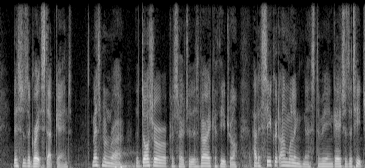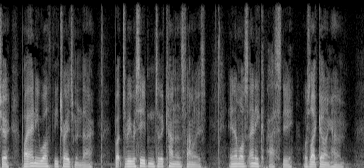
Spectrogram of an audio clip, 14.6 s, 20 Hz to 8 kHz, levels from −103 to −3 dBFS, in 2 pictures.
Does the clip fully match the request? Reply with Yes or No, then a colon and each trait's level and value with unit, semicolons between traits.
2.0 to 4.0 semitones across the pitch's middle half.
Yes: average, 3.6 semitones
